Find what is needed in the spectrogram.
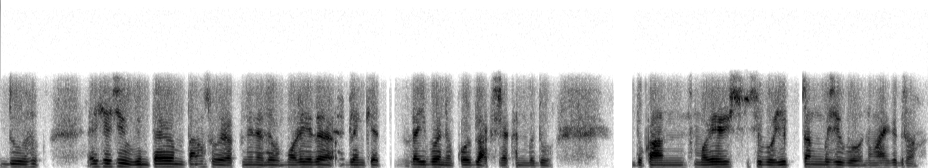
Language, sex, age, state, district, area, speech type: Manipuri, male, 18-30, Manipur, Chandel, rural, conversation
